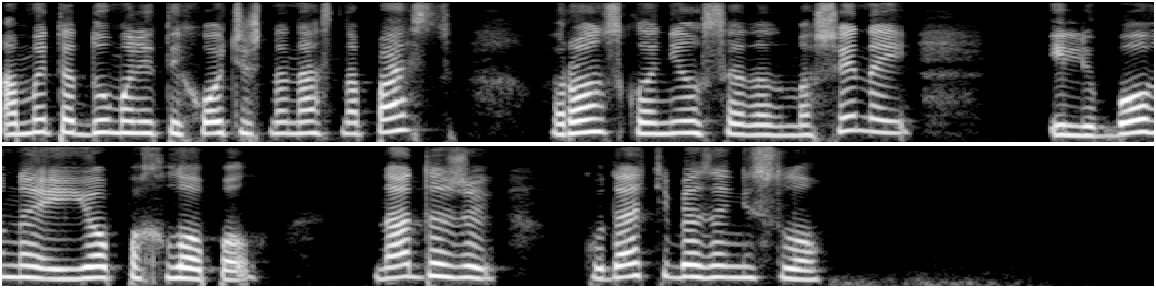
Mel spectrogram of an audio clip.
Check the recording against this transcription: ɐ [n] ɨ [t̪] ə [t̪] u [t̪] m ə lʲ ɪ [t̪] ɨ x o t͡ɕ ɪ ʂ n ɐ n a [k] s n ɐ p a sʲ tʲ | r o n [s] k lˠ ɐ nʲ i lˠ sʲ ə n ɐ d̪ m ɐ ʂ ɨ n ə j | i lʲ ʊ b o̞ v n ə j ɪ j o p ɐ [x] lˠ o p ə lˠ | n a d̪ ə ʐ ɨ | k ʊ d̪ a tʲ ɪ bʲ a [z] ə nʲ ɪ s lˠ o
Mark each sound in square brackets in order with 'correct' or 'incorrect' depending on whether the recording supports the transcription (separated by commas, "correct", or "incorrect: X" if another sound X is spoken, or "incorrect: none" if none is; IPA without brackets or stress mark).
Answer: incorrect: m, correct, incorrect: d̪, incorrect: none, correct, incorrect: none, correct, correct, correct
